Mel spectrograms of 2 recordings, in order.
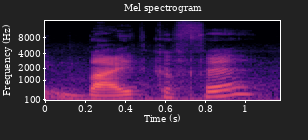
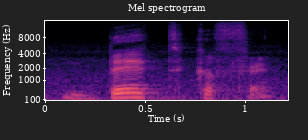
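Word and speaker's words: בית קפה: House Cafe coffee but you don't say bite Cafe you say bet Cafe and now you want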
